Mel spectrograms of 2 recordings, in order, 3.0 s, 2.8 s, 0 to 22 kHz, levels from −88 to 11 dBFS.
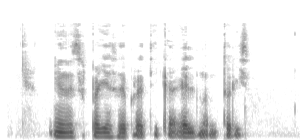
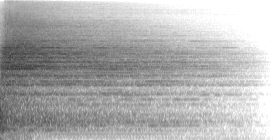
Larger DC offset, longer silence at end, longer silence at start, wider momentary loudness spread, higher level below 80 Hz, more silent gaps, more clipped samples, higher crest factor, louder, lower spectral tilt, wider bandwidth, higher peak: neither; second, 0.5 s vs 0.8 s; first, 0.25 s vs 0 s; second, 6 LU vs 23 LU; second, -66 dBFS vs -56 dBFS; neither; neither; about the same, 18 dB vs 16 dB; second, -30 LUFS vs -11 LUFS; first, -7 dB/octave vs 2 dB/octave; second, 11 kHz vs over 20 kHz; second, -12 dBFS vs 0 dBFS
